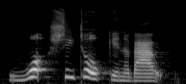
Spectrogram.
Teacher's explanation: basically just a no final T there on what or about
